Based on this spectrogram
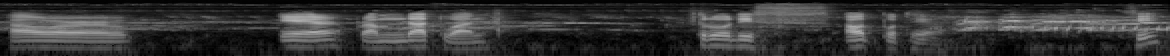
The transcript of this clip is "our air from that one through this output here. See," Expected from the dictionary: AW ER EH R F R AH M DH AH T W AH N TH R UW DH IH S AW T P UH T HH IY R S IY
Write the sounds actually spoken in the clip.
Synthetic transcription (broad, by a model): AW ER EH R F R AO M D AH T W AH N T R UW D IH S AW T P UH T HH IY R S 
